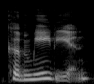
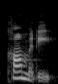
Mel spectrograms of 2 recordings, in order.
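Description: First: Comedian with the weight on the "me" syllable, co-ME-dian; teacher models comedian, second syllable stressed. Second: Comedy with the weight on the "co" syllable, CO-medy; teacher models comedy, first syllable stressed. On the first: Teacher demonstrating word stress to learners, stress on second syllable. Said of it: "重音节在第二音节". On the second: Teacher contrasting comedy with comedian, stress on first syllable. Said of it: "重音节在第一音节". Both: Shown as a demonstration.

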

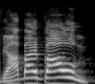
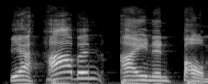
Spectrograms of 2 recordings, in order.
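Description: First: High, loud proud announcement; triumphant cry; excited shout. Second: Slow, high, loud mock proclamation; solemnly mock pronouncement of "Wir haben einen Baum". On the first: Real, not acted. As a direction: shout it out like big news. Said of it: "excited announcement of bracket". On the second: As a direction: proclaim it slowly like grand news. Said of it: "repeated slower mock solemn".

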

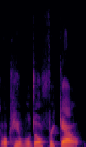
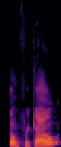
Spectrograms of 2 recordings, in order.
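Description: First: Said in the usual way. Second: Higher, louder retold echo; alarmed echo. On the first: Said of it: "And he was like". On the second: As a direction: throw his words back in alarm. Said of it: "I was like".

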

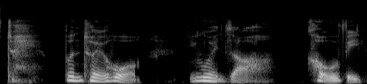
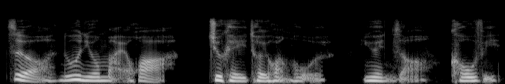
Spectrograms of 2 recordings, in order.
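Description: First: Low, soft, slow jaded clerk; world-weary clerk. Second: A hint of a jaded clerk, soft and low; world-weary clerk. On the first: Retold or imitated. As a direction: sigh it out like you're bored to death. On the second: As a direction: mumble it, eyes on the floor. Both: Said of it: "非常的厌世".

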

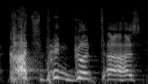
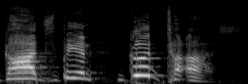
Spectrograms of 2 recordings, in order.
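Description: First: Said in the usual way. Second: Much louder, slow, every word leaned on; slow emphatic refrain. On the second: Acted. Preacher hammers the refrain to the congregation, slow and loud. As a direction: drive it home slowly. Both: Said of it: "repeated refrain".

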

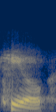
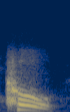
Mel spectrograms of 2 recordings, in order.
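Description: First: "kill" with a fronted Scottish vowel; cool said Scottish-style, sounding like "kill"; Scottish pronunciation of cool. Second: "cool" with a long oo; "cool" said the southern English way, drawn-out oo; corrected English pronunciation. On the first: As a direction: mimic the mistaken "kill" for cool. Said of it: "He said to me, "It's not kill". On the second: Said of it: "it's cool, like this". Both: Retold or imitated.

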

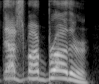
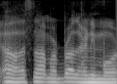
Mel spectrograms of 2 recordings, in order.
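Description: First: Proud, higher-pitched exclamation; higher, proud cry without extra volume; excited. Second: Low, soft, quick disowning; mock disappointment, dropped low and quiet; deflated. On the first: Retold or imitated. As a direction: retell an excited sideline cheer. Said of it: "I was excited". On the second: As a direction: let the pride drain out, quickly. Deflated after brother got blocked.

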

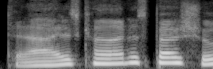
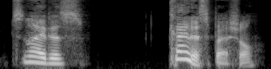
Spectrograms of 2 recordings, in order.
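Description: First: Sultry beer ad voice. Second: Lightly voiced beer commercial. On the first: Retold or imitated. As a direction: purr it like a beer commercial. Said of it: "sort of like, low brow". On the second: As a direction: echo the beer ad line. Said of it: "Here's to good friends".

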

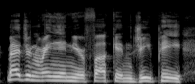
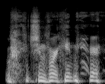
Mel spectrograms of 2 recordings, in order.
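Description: First: Said in the usual way. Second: Words broken up by real laughter; giggling at the silly thought; laughing. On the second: Real, not acted. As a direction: laugh through the line. Laughing at own absurd idea.

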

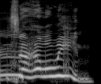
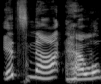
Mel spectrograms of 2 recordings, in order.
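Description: First: Higher, sing-song line; high-pitched quote. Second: Raised, playful repeat; high-pitched quote. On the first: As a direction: pitch it up like a cartoon. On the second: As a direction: sing it up again, lighter. Quoting again. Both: Retold or imitated.

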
